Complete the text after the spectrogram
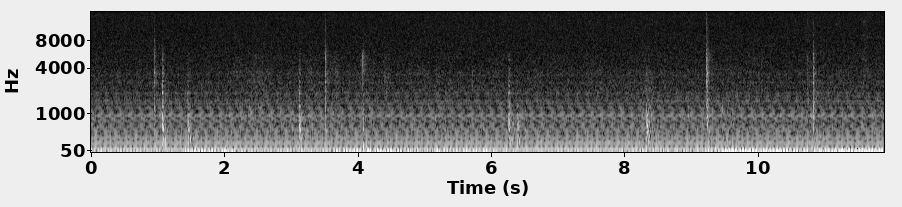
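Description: Hard objects knock lightly against a workbench.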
